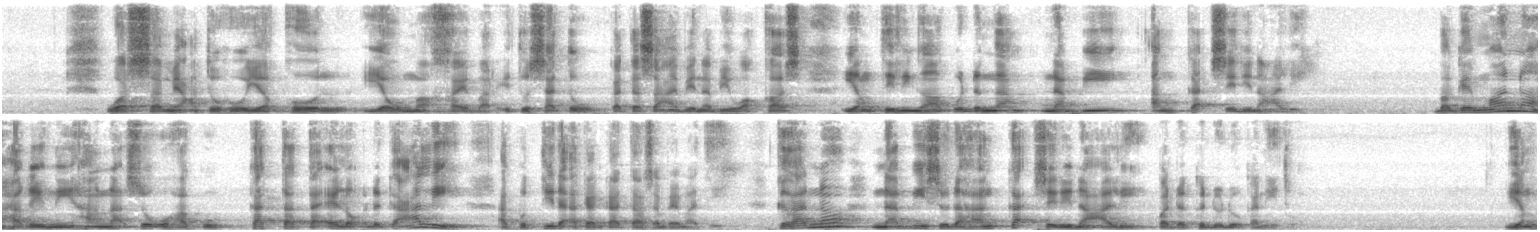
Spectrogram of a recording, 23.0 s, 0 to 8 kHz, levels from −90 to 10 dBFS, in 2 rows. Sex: male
